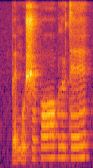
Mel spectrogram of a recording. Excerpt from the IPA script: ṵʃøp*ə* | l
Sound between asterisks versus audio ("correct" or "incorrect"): incorrect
